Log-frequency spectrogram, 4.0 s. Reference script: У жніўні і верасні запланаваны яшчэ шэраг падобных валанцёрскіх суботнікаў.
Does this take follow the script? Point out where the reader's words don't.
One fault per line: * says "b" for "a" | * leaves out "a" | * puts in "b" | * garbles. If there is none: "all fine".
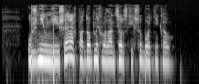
* leaves out "верасні запланаваны яшчэ"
